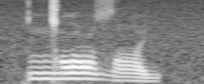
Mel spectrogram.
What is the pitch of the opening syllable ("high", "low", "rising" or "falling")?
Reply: high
